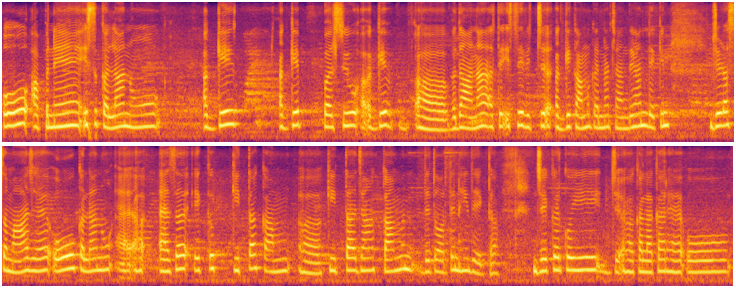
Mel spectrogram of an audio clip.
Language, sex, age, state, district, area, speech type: Punjabi, female, 18-30, Punjab, Firozpur, urban, spontaneous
